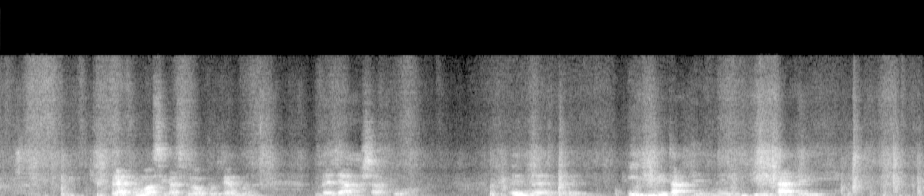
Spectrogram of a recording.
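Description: An elderly man speaks calmly and clearly nearby.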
